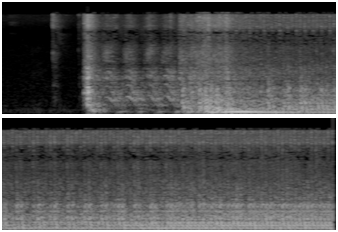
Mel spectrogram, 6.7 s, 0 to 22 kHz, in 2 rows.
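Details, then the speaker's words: Turbo Pinto engine in a Mk3 Ford Cortina, cold start, cold-start fuel raised from about 40% to 260% to start: long crank before catching, then rough lumpy idle, loud exhaust banging; hard cold starting. "See that, well, if you can hear it because it's pretty loud, that there was at I think 40%, and to get it to start that time I got all the way up to 260%."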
